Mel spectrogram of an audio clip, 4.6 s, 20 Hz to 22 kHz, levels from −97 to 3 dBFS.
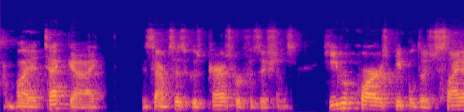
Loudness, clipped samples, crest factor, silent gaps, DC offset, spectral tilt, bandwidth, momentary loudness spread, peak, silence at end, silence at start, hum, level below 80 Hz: -24 LUFS; under 0.1%; 18 dB; none; under 0.1%; -4 dB/octave; 8.6 kHz; 15 LU; -6 dBFS; 0 s; 0 s; none; -62 dBFS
